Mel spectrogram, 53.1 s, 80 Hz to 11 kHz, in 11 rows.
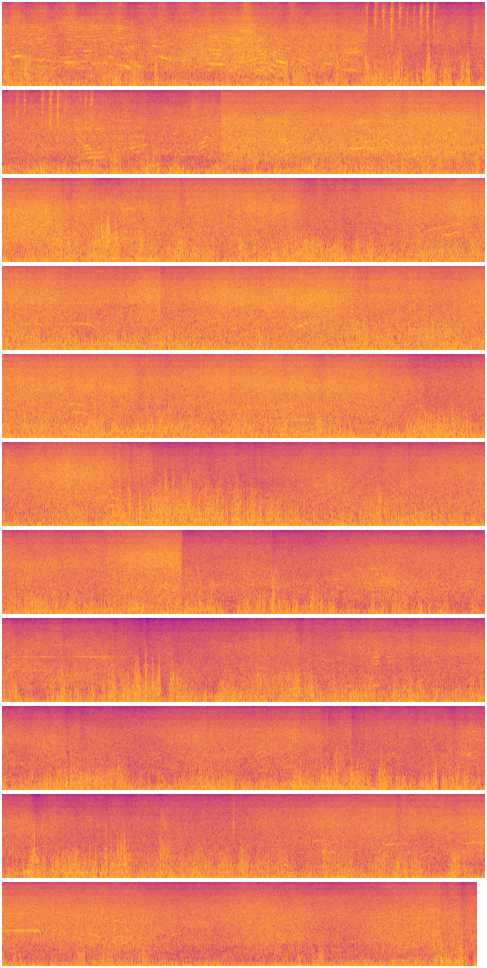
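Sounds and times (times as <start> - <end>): waves washing onto beach: 0.0 - 53.0
wind buffeting microphone: 0.0 - 53.0.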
